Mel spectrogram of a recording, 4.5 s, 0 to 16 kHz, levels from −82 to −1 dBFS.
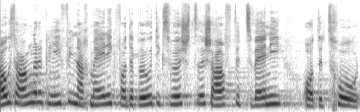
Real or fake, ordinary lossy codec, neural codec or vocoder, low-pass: fake; none; vocoder, 44.1 kHz, 128 mel bands, Pupu-Vocoder; 14.4 kHz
